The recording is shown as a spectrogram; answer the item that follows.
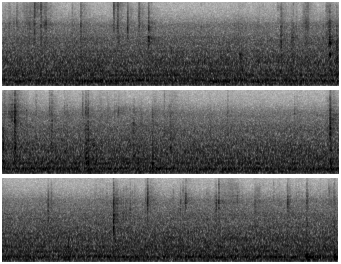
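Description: Photo prints being handled and pressed onto a wall: scattered faint paper clicks and rustles over a steady room hum.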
